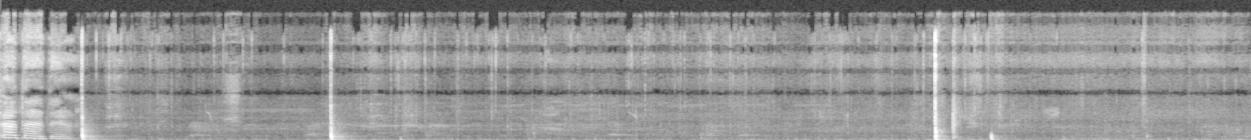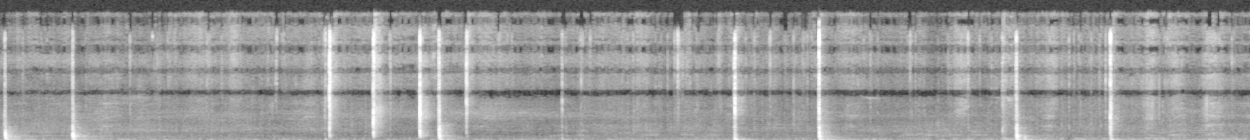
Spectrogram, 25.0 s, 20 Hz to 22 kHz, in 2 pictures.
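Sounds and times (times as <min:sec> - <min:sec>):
heavy blade chopping on board: 0:20.7 - 0:21.0, 0:22.6 - 0:22.9.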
